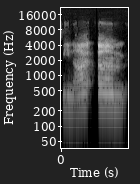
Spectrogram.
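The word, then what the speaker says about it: V₀: V naught, or V sub 0 is what it looks like, but it's pronounced V naught, is like the initial speed.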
